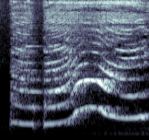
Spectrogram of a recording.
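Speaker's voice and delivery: very high sing-song bye; Twiggy waving goodbye, very high; sweet goodbye. A narrator's reading. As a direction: trill it as she leaves. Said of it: "she waved".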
